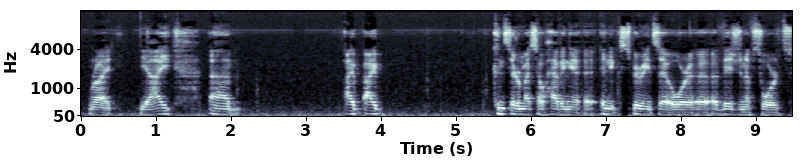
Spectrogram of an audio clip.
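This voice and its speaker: A man with an American accent talks at a fairly slow pace, taking long, frequent pauses. His loudness stays very even over noticeable background noise. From Texas. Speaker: interviewer. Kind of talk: interview. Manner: halting.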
